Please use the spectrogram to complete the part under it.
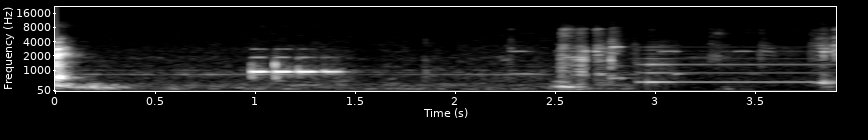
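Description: Faint electronic ringing of an outgoing phone video call: a few short tone bursts and a longer steady beep over near silence.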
